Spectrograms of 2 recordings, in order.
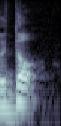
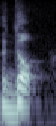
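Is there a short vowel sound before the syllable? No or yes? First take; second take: yes; yes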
